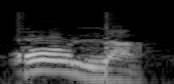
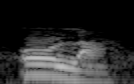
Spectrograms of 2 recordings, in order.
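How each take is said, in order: First: "Hola" split as "O-la", each syllable loud and higher; clapping out syllables. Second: "hola" said louder, both syllables clear; two-syllable example. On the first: Teacher claps out "Hola" for the class, loud and higher. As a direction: sound out "Hola" beat by beat. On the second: Teacher shows the class a two-syllable word, louder. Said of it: "Some words have two syllables". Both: Shown as a demonstration.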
